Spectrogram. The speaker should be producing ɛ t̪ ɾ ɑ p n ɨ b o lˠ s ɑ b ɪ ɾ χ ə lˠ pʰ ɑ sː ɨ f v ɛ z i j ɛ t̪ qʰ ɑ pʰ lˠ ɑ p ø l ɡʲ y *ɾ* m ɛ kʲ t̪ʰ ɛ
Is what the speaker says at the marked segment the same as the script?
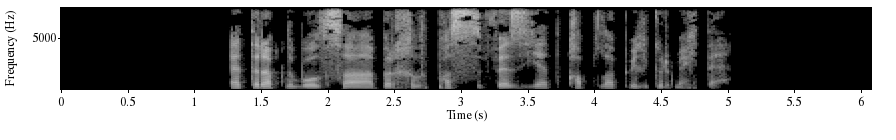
yes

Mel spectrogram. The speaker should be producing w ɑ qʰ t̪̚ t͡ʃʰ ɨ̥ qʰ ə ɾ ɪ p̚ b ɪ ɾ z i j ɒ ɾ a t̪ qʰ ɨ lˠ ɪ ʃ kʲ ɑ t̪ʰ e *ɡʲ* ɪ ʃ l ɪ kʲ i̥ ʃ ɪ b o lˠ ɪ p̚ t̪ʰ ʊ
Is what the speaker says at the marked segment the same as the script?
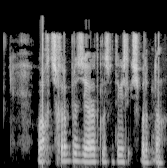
yes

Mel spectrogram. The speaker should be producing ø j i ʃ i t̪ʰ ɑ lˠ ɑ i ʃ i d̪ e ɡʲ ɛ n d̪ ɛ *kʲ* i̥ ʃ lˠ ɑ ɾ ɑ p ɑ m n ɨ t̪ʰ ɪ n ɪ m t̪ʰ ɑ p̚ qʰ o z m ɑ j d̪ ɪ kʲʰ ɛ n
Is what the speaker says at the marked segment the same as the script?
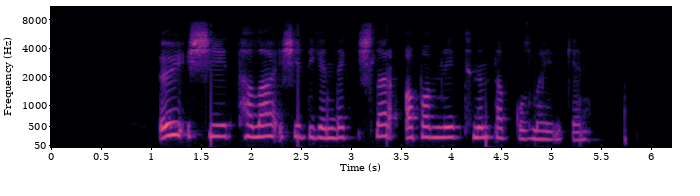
yes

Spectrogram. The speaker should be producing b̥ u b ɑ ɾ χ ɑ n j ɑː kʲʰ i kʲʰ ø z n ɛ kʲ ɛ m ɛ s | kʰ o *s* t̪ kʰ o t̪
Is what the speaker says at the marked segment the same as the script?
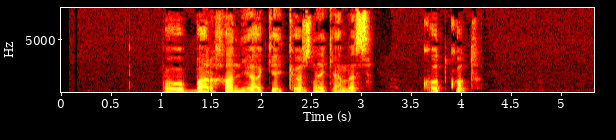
no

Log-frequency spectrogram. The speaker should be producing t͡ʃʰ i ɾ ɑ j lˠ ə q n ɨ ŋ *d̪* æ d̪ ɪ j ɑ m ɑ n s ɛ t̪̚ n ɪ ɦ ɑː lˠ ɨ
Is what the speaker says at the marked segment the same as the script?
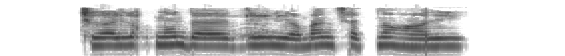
yes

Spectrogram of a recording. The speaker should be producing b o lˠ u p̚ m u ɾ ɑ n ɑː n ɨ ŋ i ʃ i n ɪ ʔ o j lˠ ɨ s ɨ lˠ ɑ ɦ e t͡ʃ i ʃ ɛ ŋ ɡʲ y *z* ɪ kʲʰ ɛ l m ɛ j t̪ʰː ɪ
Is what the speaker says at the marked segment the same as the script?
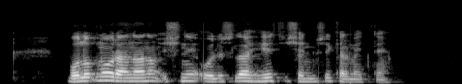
no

